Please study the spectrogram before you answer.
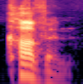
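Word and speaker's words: Cwfen: And damn, this thing hit me like a So it's spelled CWF for those who knows, but it's it's pronounced Coven and they are a Glasgow Scotland band and this is actually their debut album.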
